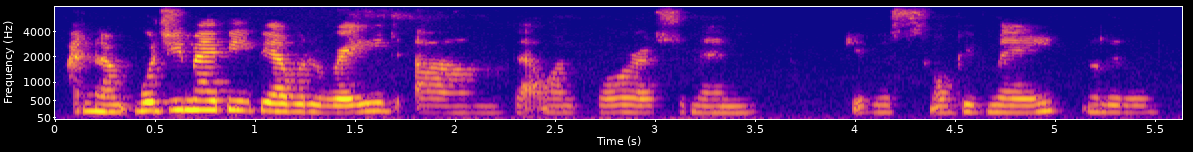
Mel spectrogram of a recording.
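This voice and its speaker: A woman with a distinctly bright, medium-pitched voice. She interviews in a conversational literary style, enthusiastic and effusive as she shares her responses and puts her questions. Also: flat delivery, fairly quick, rough recording.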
